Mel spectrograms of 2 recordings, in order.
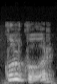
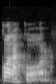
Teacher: they insert an epenthetic A between the L and the K. So from kulkur, we get kolakor.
